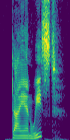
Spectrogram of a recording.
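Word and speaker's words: Dianne Wiest: Diane Weiss.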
